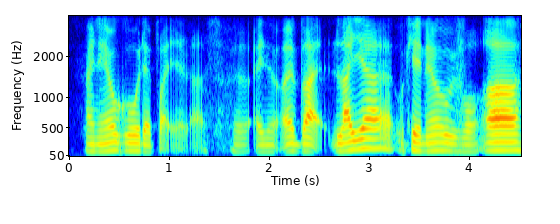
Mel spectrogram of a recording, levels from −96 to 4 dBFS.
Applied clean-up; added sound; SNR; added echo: none; none; none; none.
